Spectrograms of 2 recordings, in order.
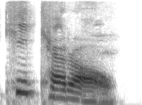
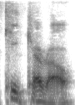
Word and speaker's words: Cicero: Well, it would be Cicero is how he would have pronounced his name, is Cicero.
